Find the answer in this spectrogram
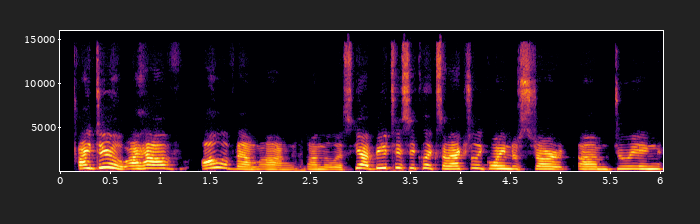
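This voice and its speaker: This woman's voice is high-pitched, raised and projected. Her tone is bright and sharp, with lively intonation. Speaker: crypto online earnings streamer. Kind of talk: live stream chat. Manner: fast.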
